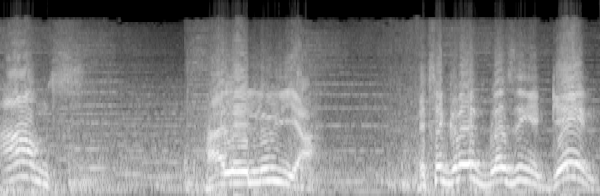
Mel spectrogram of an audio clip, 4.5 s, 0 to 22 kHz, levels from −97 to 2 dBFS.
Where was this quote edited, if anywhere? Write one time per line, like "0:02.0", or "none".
none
